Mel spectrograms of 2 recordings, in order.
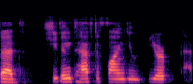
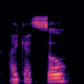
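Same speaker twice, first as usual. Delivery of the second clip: soft, utterly defeated tone; 6 dB quieter than usual. Recapping a scene, mimicking how a character answered, mock-defeated. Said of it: "sounded really defeated the whole time".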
